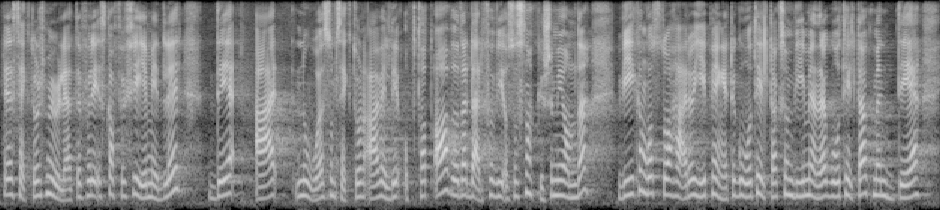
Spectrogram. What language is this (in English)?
Norwegian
